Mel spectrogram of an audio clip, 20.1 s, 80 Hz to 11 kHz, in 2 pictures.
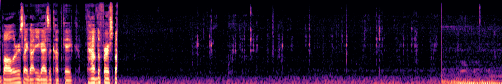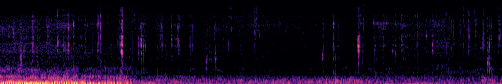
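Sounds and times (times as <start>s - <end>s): chewing soft cake: 1.4s - 20.0s
low rumble: 8.8s - 13.2s.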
